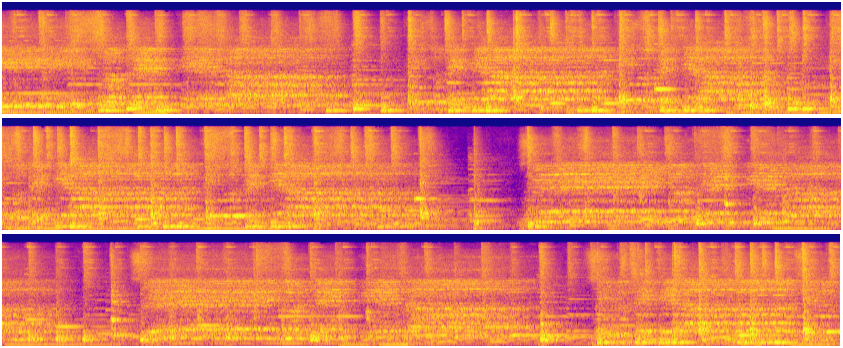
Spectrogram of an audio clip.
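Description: Church choir singing a sung part of the Mass liturgy, breaking off briefly about sixteen seconds in before carrying on.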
